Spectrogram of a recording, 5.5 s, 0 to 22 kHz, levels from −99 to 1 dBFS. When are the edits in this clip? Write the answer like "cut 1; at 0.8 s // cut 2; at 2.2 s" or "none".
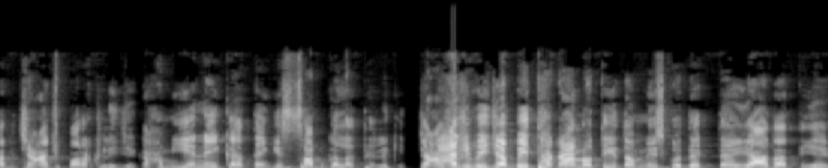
cut 1; at 3.0 s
